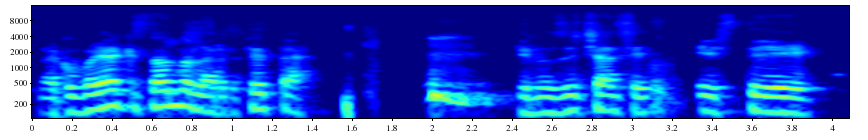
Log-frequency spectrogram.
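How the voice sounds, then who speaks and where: A man's voice: fairly high pitch, normal speed, darkish tone, a little hiss or hum. A man with a Mexican accent moderates a panel talk in a loose, colloquial way and tells stories along the way. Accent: Mexican Spanish.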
